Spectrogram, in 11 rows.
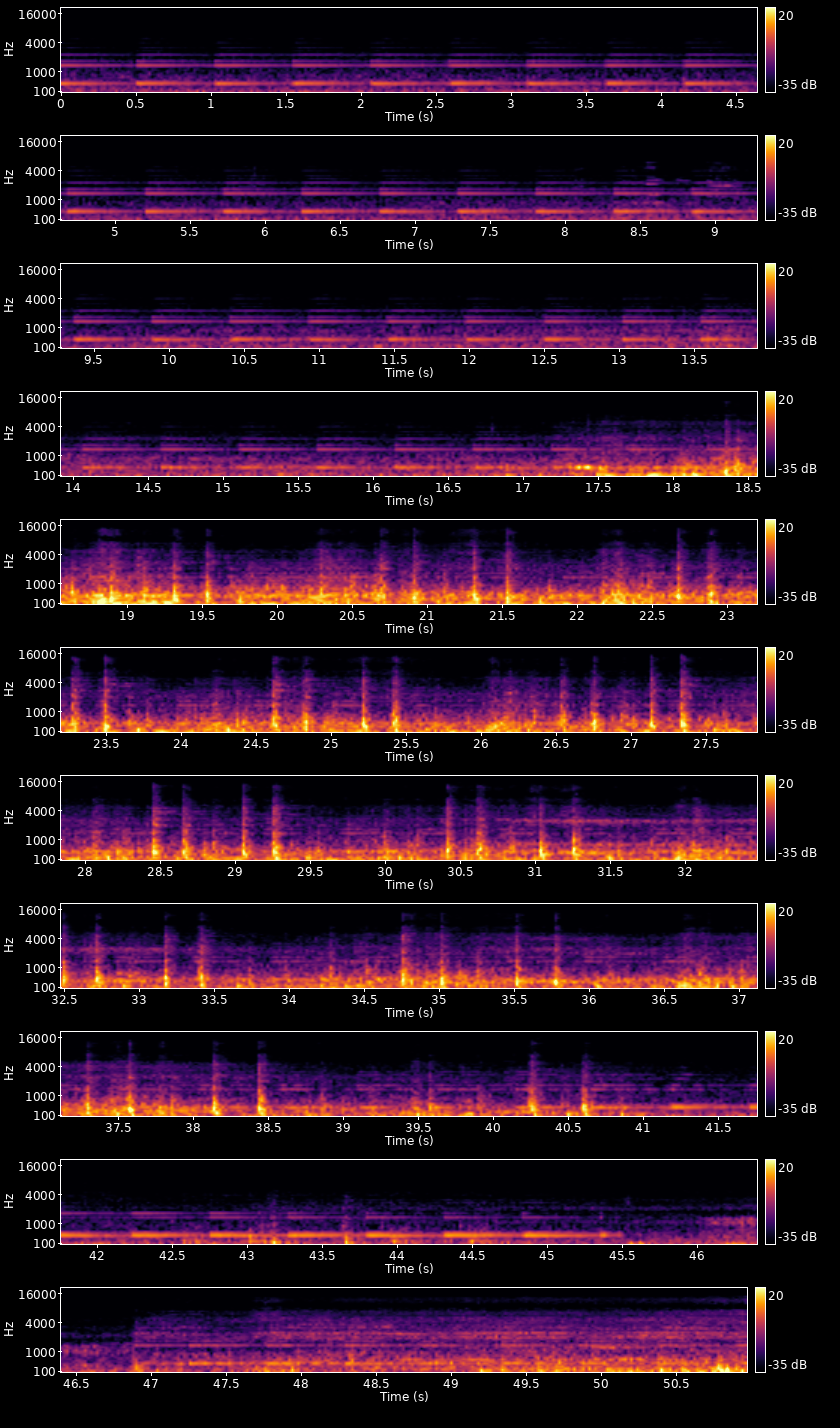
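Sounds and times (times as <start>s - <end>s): level-crossing alarm ringing: 0.0s - 46.1s, 46.8s - 50.9s
train wheels clattering over rail joints: 17.3s - 41.0s.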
